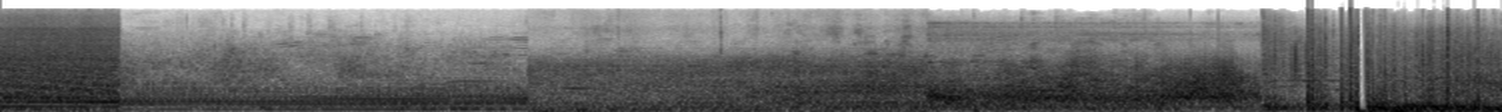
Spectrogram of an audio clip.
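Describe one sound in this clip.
A jet engine roars overhead.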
